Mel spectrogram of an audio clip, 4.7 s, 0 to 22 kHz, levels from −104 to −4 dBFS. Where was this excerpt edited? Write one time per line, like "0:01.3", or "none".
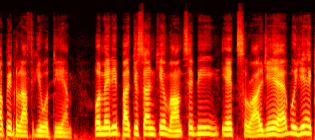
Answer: none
